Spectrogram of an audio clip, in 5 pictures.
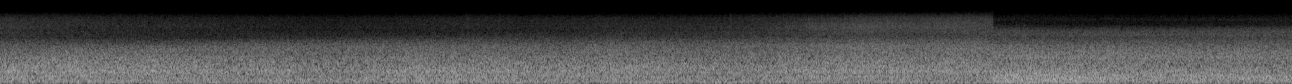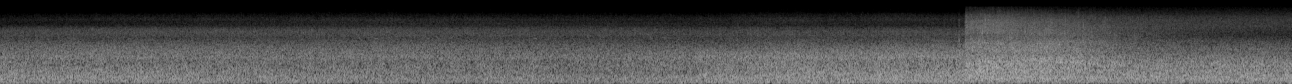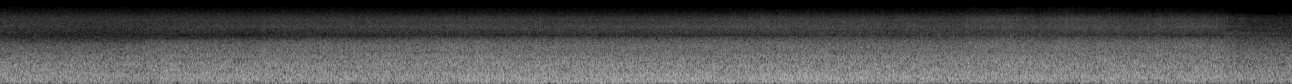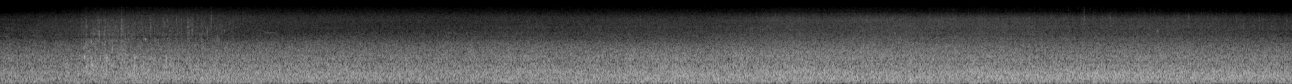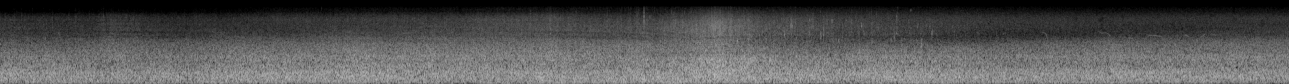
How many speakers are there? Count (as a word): zero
